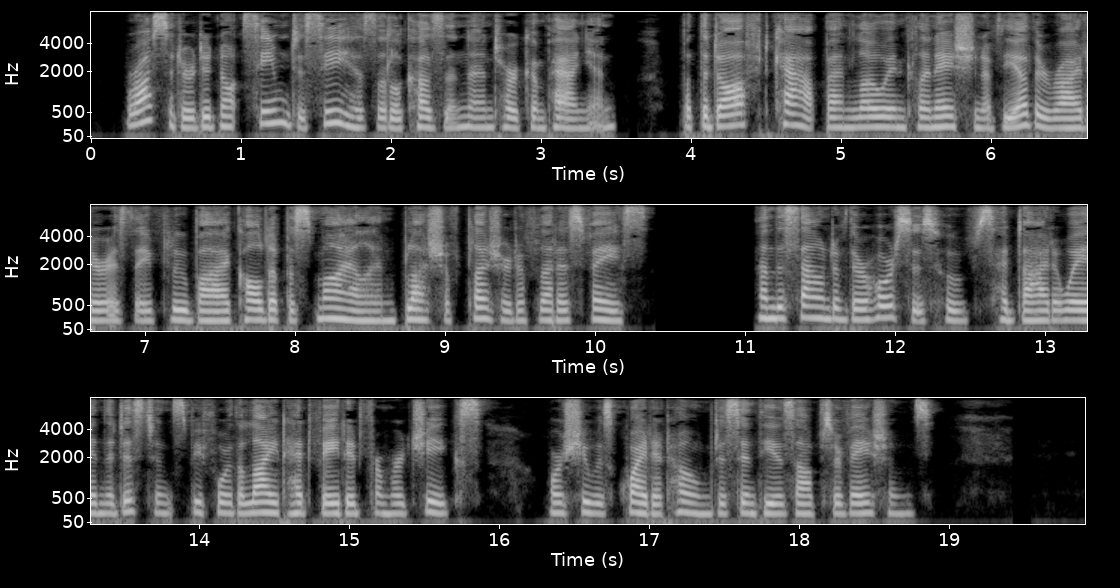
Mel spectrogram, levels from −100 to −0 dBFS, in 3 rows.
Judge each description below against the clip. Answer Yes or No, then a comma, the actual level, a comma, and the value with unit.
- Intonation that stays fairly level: Yes, narrow, 1.6 semitones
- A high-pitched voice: Yes, high, 195 Hz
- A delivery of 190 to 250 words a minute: Yes, fast, 205 wpm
